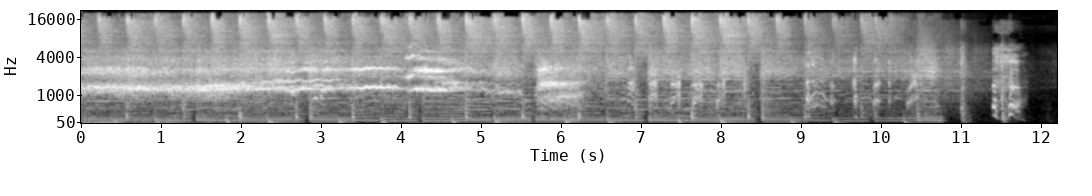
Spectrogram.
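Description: A junked car to be dropped from a crane, driven with tires squealing and engine droning loudly for about ten seconds before cutting off abruptly.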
